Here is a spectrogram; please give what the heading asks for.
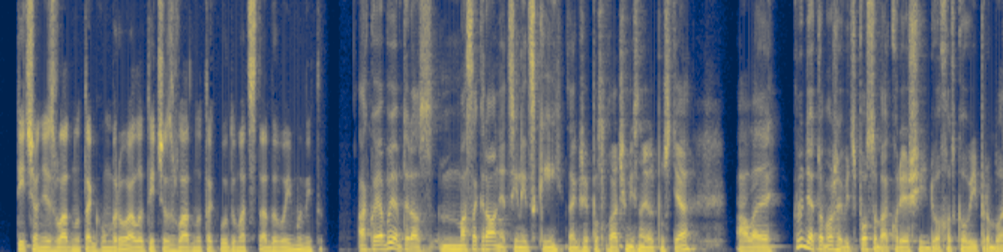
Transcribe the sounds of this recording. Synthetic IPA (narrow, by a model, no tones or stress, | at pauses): t̪it͡ʃɔɲɛzʋlaːd̪nut̪aɡumɾuːalɛt̪it͡ʃɔzʋlaːd̪nuːt̪aɡ̚bud̪uːmacst̪aːd̪ɔʋuːimunit̪u̥ | ʔakɔjabuɟɛmt̪ɛɾazmasakɾaːlɲɛt͡sinit͡skit̪aɡʒɛpɔsluxaːt͡ʃimisnaɟɔt̪̚puscɪa | alɛ | kludɲɛt̪ɔmʊɔʒɛbicspʊɔsɔba̰kɔɾɪɛʃiɟd̪ʊɔ̰xɔt̪kɔʋiːpɾɔ̰blɛ̰ː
